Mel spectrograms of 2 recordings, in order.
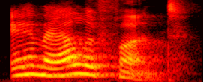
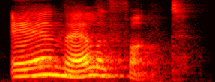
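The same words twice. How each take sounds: Both takes have the same delivery.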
